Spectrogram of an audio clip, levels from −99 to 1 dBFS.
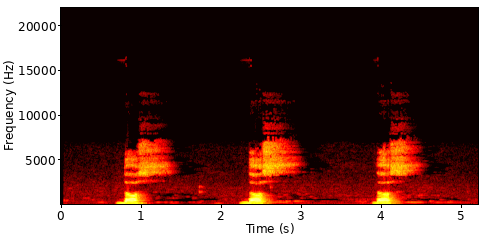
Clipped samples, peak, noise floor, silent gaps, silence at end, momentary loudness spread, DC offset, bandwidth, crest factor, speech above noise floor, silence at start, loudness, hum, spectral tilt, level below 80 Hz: under 0.1%; -2 dBFS; -67 dBFS; none; 0.85 s; 20 LU; under 0.1%; 7.6 kHz; 20 dB; 51 dB; 0.7 s; -17 LUFS; none; -5.5 dB/octave; -62 dBFS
